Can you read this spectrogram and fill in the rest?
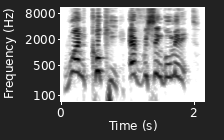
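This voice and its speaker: A British man in his late twenties, hosting an excited football reaction, swearing often and swinging between loud outbursts and hushed asides. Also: very high-pitched, normal speed. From United Kingdom. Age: 20s. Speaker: football channel host.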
